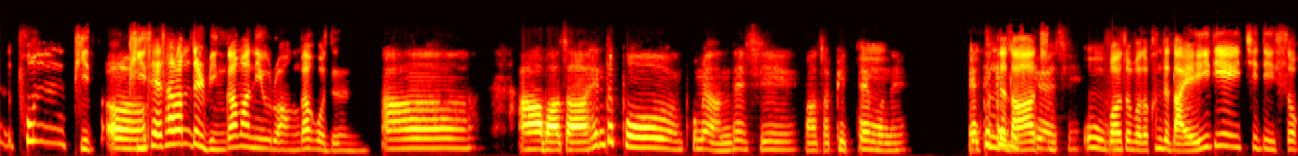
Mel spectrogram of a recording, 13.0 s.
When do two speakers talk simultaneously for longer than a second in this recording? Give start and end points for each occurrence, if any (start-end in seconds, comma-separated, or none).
9.7-11.2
